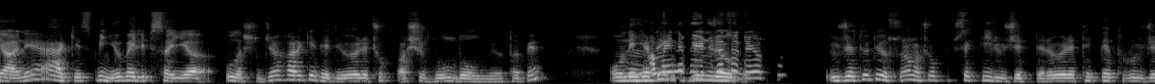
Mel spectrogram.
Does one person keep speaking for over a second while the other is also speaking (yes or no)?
yes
